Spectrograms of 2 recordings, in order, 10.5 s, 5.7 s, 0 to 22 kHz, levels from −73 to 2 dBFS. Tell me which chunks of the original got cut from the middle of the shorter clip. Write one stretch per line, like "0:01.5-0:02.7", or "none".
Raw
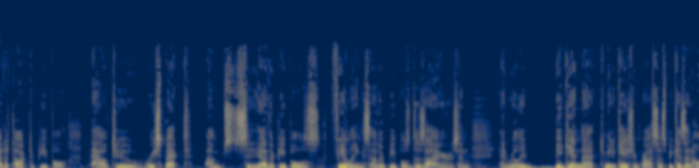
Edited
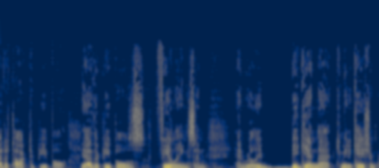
0:01.2-0:03.8
0:05.5-0:06.9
